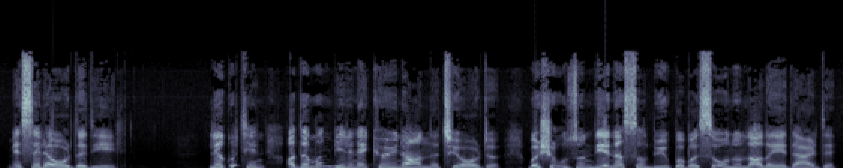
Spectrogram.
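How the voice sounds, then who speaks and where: A woman reading a novel aloud in a steady, measured narration. Her voice sits high and is recorded close and dry, with no room sound. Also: no echo. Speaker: audiobook narrator. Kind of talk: scripted narration.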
